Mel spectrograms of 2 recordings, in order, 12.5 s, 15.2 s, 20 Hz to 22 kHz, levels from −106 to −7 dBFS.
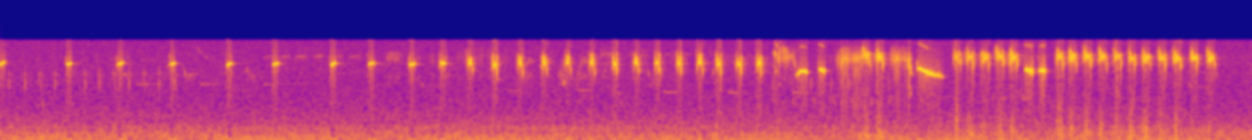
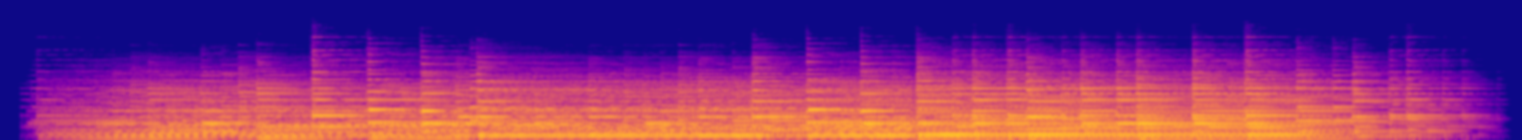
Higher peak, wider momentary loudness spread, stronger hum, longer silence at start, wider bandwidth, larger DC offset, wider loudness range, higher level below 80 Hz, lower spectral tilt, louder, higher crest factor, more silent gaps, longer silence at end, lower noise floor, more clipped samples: first, -2 dBFS vs -10 dBFS; second, 6 LU vs 12 LU; neither; second, 0 s vs 0.45 s; first, 8 kHz vs 6 kHz; first, 0.4% vs under 0.1%; about the same, 4 LU vs 6 LU; about the same, -46 dBFS vs -42 dBFS; second, 0.5 dB/octave vs -9.5 dB/octave; first, -12 LUFS vs -26 LUFS; about the same, 12 dB vs 16 dB; neither; second, 0.35 s vs 0.55 s; second, -40 dBFS vs -57 dBFS; neither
